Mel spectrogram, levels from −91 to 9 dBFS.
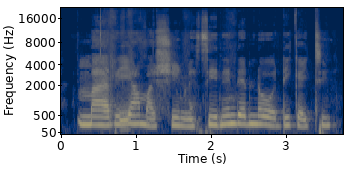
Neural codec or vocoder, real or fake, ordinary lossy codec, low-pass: none; real; none; none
